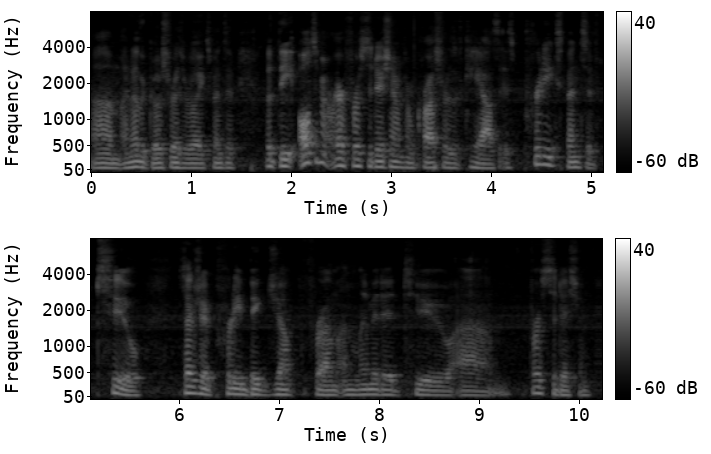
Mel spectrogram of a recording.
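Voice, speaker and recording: Young adult man, deep low voice, easygoing hobbyist vlog chat, rambling delivery. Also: fairly quick, a little hiss or hum. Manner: chatty, rambling, with many fillers and restarts. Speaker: card collector showing his cards.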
